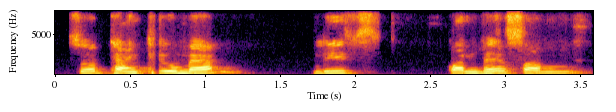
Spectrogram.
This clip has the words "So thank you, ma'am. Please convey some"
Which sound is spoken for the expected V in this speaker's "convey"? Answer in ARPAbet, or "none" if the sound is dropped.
B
